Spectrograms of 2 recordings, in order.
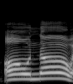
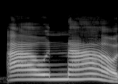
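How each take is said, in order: First: It is said in a plain, ordinary voice. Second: It is said in a campy Family Guy impression.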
